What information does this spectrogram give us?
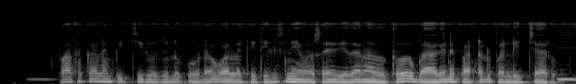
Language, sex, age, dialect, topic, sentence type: Telugu, male, 41-45, Central/Coastal, agriculture, statement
